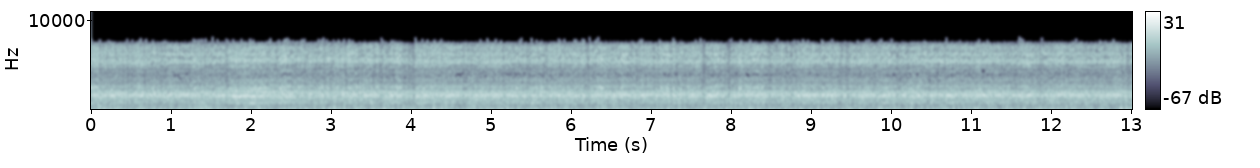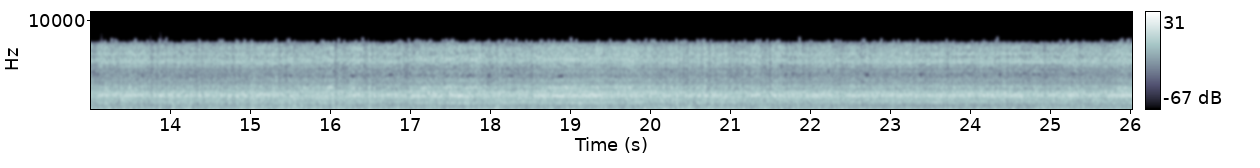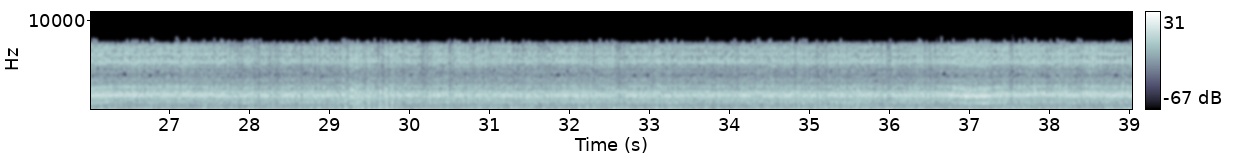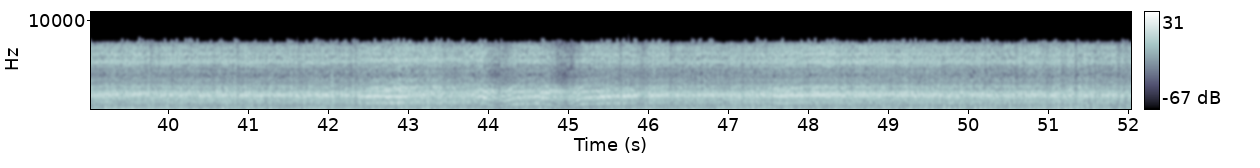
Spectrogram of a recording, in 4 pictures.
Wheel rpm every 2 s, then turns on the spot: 230, 230, 230, 230, 240, 230, 230, 240, 230, 230, 230, 230, 230, 230, 230, 230, 230, 230, 230, 230, 240, 230, 160, 230, 230, 240.
none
